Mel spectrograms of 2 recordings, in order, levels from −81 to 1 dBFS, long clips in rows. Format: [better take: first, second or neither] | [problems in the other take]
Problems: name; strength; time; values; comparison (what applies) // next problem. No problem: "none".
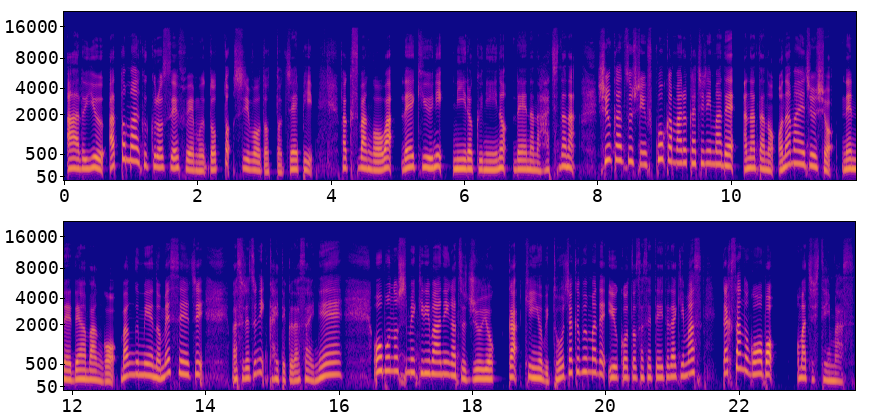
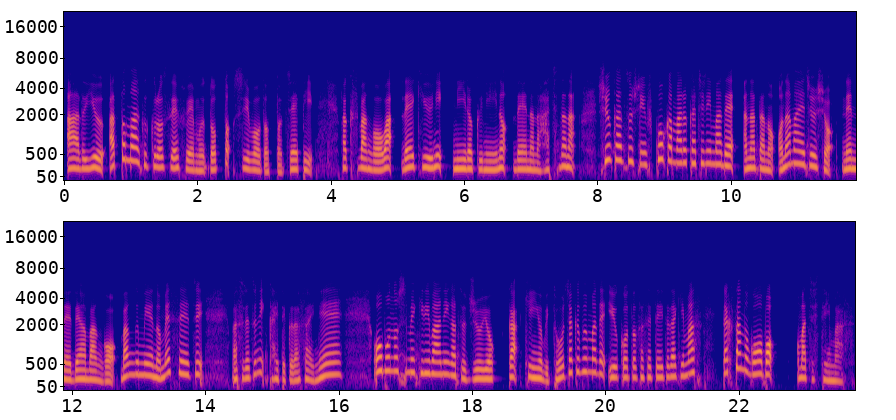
first | muffled; very; fading above 1.5 kHz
